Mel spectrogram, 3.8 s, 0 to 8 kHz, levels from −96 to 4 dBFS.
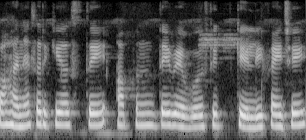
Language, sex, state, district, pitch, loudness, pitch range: Marathi, female, Maharashtra, Solapur, 215 Hz, -15 LUFS, 205-225 Hz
